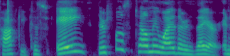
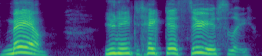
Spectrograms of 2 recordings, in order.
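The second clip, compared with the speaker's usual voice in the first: louder, firm officer's scolding; stern cop warning; 11 dB louder, slower than usual. Retold or imitated. Officer warning a laughing homeowner, loud and stern.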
